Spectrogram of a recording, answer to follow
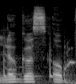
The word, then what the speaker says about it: Logos Hope: délégation du Logos Hope, c'est comme ça qu'on se prononce, non? Logos Hope, yes.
